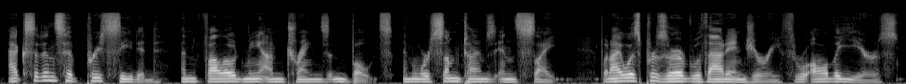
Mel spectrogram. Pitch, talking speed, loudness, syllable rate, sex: 125 Hz, 165 wpm, -19 LUFS, 4.9 syllables/s, male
